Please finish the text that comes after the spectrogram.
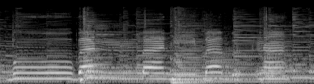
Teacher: Melafalkan huruf ba, caranya dengan merapatkan kedua bibir kita tidak jauh berbeda sebagaimana kita mengucapkan huruf B dalam huruf Latin.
